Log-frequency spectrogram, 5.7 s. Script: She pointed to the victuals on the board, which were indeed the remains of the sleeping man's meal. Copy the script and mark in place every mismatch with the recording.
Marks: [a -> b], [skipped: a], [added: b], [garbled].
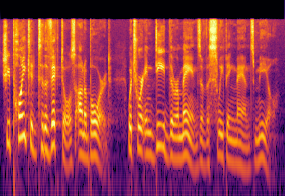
She pointed to the victuals on [the -> a] board, which were indeed the remains of the sleeping man's meal.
